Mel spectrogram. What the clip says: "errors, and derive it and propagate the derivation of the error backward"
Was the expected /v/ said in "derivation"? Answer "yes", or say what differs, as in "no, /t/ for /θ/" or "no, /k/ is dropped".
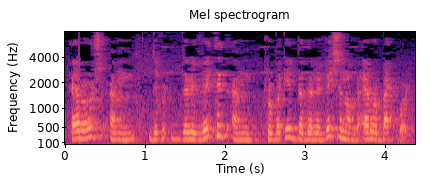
yes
